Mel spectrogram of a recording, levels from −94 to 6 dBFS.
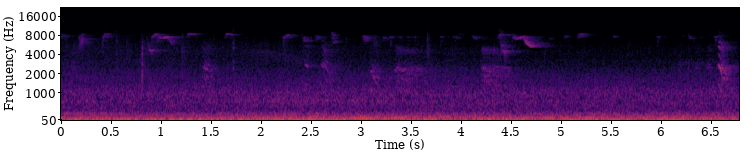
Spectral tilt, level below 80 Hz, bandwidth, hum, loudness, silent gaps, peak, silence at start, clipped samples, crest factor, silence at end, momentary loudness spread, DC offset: -5.5 dB/octave; -48 dBFS; 13.5 kHz; none; -48 LUFS; none; -34 dBFS; 0 s; under 0.1%; 12 dB; 0 s; 2 LU; under 0.1%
